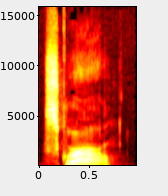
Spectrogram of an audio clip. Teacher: the r's are very rounded in American English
